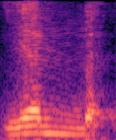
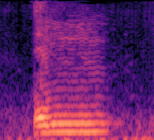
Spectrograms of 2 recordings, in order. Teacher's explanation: انطباق الشفتين في الباء أقوى منها بانطباقهما في الميم. إذا قلت يب إم لاحظت انطباق خفيف في الميم، بينما بالباء يكون أقوى.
